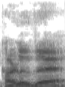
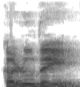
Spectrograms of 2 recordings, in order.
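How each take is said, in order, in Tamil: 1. சொல் குறுகிய 'a' ஒலியில் முடிகிறது. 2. சொல் 'ai' ஒலியில் முடிகிறது.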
